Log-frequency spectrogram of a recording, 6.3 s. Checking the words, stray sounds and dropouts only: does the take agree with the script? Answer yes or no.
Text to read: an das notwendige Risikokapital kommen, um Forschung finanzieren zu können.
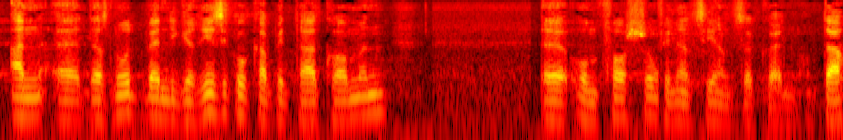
yes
